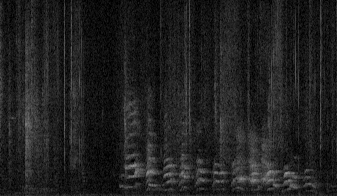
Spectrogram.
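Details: Chihuahua at a pet shop in Omihachiman, Japan: a quick run of short, high, tonal whines and yelps, closely repeated for several seconds over a low steady background hum.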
